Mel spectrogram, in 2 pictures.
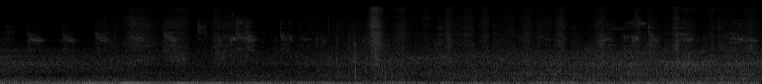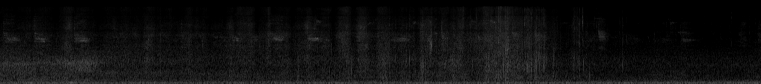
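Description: Outdoor birdsong: many small birds chirping and chattering in short repeated calls, over a low steady rumble.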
